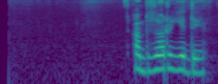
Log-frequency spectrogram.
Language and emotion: Russian, neutral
